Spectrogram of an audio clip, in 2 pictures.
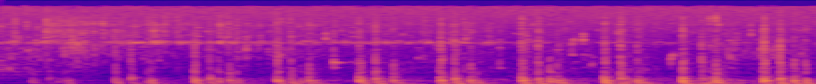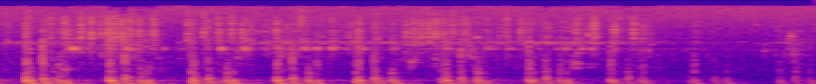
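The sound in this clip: Horse hooves clip-clopping in a quick, steady rhythm, many crisp hoofbeats following one another evenly at a moderate volume throughout.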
